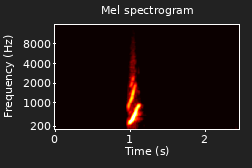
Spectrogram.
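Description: A single short cartoon-style 'bloop' sound effect about a second in, sweeping quickly upward in pitch; it is an editing transition sound leading into the title card.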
